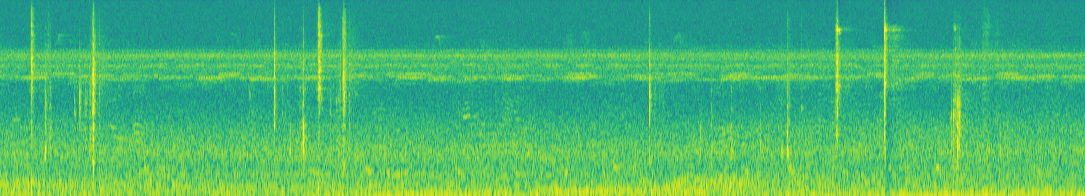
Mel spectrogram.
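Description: Crickets and other insects chirring steadily and high-pitched. Over them come a dozen or so short, sharp clicks and clacks of a semi-automatic pistol handled empty in reload practice: magazine released and inserted, slide worked, in small groups about half a second apart.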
